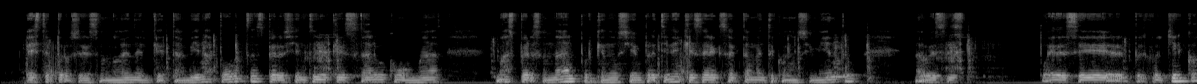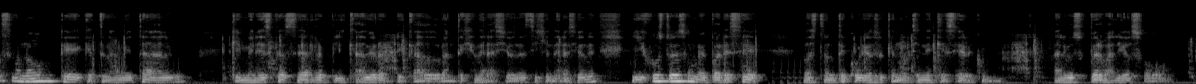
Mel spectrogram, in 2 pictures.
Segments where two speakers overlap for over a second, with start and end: none

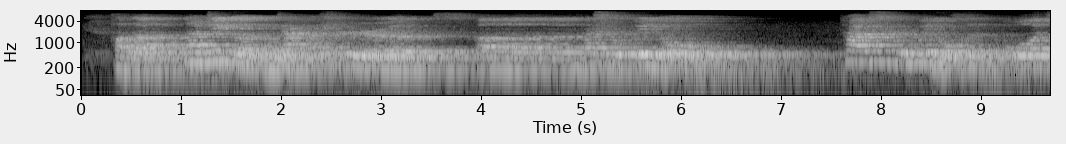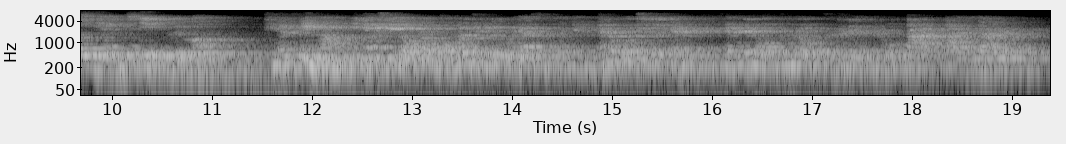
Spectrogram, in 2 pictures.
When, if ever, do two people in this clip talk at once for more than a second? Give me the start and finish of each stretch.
none

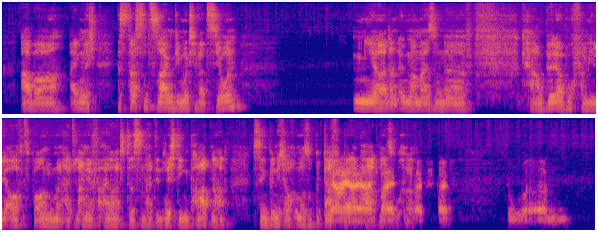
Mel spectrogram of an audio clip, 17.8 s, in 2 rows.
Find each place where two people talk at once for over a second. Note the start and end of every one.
13.7-15.1

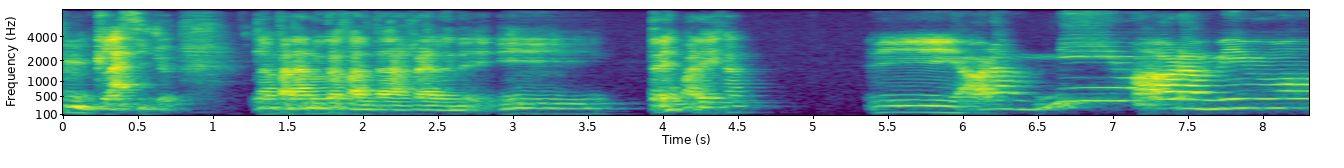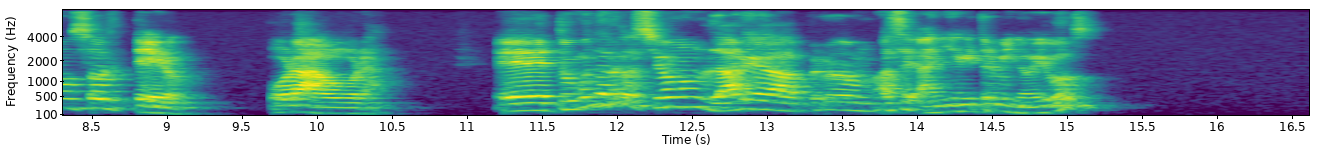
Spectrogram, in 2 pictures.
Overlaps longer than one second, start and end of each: none

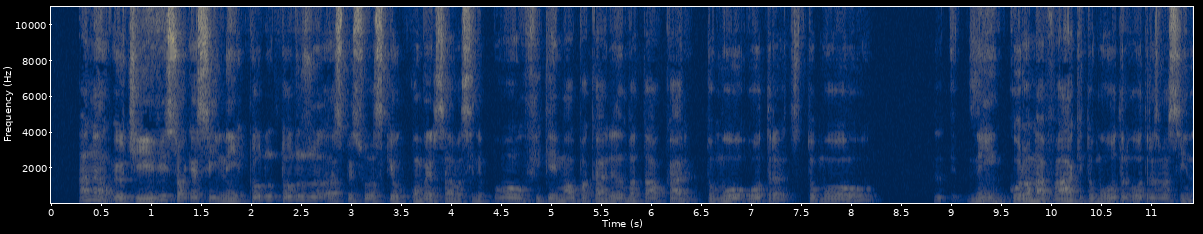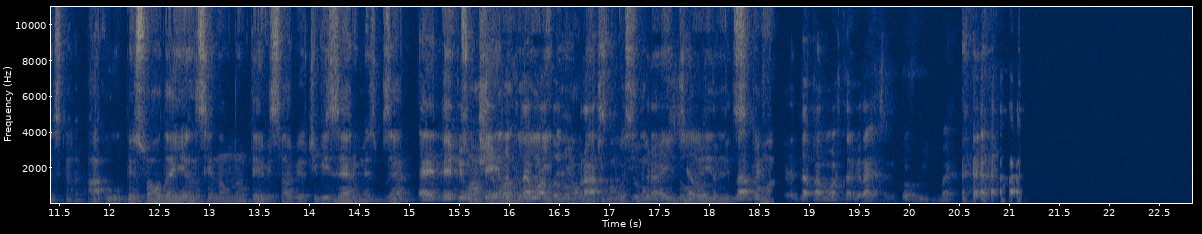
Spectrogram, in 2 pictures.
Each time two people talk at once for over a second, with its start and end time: 15.5-18.5

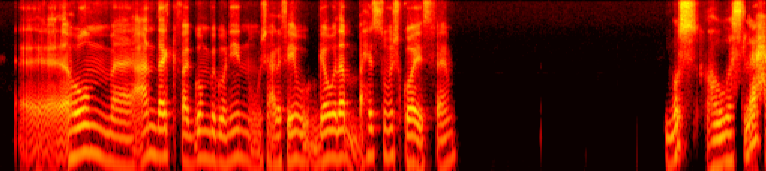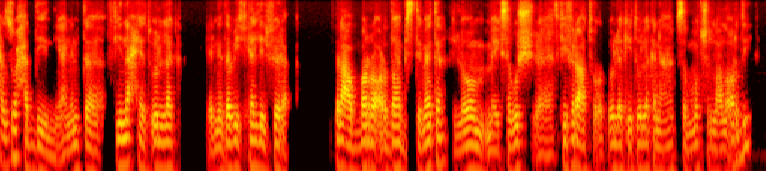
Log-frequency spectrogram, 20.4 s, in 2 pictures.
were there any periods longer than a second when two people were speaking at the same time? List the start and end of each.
none

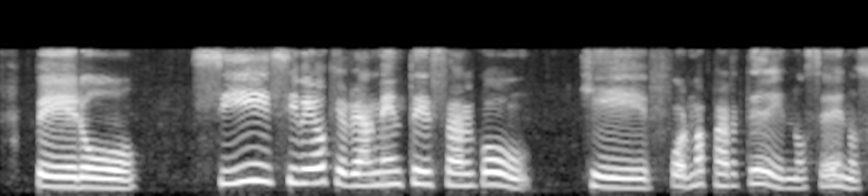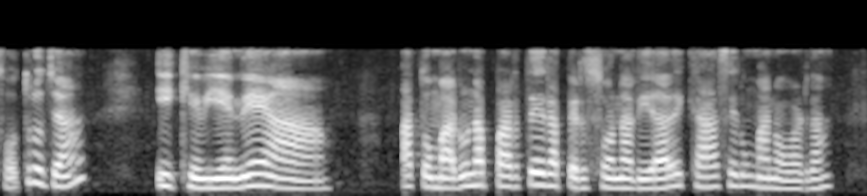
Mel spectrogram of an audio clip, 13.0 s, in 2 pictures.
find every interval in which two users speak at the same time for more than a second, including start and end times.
none

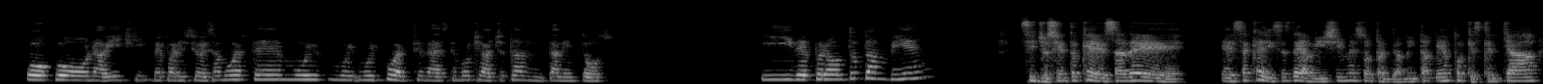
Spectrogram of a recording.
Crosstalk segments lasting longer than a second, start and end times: none

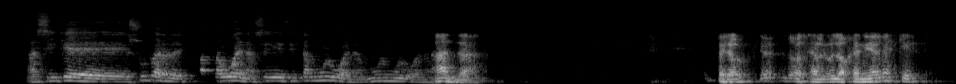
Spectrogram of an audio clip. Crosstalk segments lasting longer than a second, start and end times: none

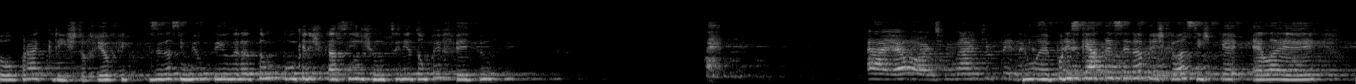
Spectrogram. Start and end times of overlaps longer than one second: 10.2-11.8

